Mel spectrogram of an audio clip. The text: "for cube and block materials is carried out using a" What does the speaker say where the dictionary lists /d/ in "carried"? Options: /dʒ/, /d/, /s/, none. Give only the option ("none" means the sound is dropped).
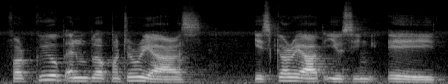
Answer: none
